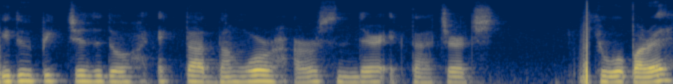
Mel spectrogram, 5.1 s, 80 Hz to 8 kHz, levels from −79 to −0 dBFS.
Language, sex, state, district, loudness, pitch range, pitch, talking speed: Nagamese, male, Nagaland, Kohima, -24 LUFS, 135-150 Hz, 145 Hz, 140 wpm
